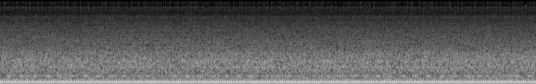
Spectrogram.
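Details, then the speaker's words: Toyota Supra JZA80 after a 2007 Toyota Sequoia alternator upgrade, idling with SPAL fans and lights off: even low steady idle without labouring; charging 14.33 volts versus 14.13 with the stock alternator. "So with the engine just running by itself, the fans off, no light, and nothing at all, just the motor running."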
